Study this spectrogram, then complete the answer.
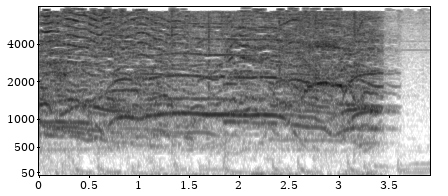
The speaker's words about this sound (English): So, the game is over. Can we have a yay?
